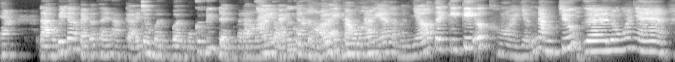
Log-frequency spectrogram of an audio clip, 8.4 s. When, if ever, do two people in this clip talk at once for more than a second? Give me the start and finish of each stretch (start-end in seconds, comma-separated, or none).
3.0-4.7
